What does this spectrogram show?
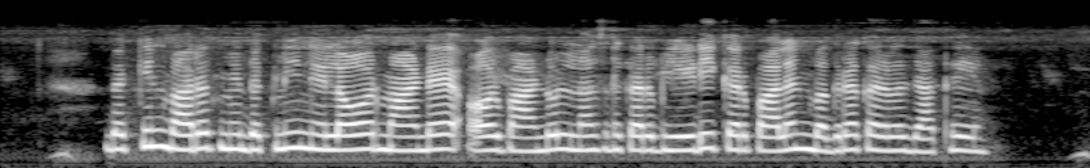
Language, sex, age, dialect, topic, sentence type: Chhattisgarhi, female, 18-24, Northern/Bhandar, agriculture, statement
